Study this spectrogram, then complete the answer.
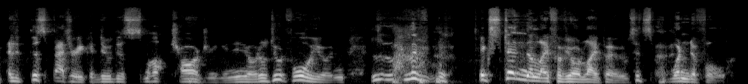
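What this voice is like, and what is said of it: Elegant British accent impression. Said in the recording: “they got a British accent fella to talk about it in their promo video. Like, being that he's British, it was just seemed more, you know, elegant”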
